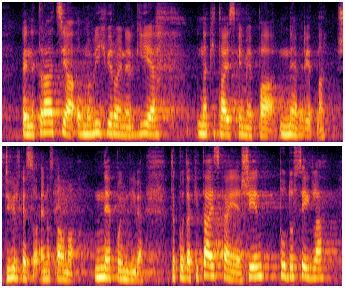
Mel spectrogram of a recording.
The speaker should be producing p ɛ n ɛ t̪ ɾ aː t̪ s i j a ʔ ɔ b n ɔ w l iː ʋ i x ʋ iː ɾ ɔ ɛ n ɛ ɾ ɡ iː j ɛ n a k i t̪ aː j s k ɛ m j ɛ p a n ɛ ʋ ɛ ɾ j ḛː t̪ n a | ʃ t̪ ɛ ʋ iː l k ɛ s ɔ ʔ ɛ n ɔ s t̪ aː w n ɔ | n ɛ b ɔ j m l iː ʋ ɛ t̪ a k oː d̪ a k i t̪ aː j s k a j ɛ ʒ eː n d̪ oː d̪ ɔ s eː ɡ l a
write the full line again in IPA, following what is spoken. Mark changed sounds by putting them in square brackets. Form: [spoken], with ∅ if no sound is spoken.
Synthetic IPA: p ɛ n ɛ t̪ ɾ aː t̪ s i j a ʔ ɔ b n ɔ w l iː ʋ i x ʋ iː ɾ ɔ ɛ n ɛ ɾ ɡ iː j ɛ n a k i t̪ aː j s k ɛ m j ɛ p a n ɛ ʋ ɛ ɾ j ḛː t̪ n a | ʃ t̪ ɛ ʋ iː l k ɛ s ɔ ʔ ɛ n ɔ s t̪ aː w n ɔ | n ɛ [p] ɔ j m l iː ʋ ɛ t̪ a k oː d̪ a k i t̪ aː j s k a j ɛ ʒ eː n [t̪] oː d̪ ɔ s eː ɡ l a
